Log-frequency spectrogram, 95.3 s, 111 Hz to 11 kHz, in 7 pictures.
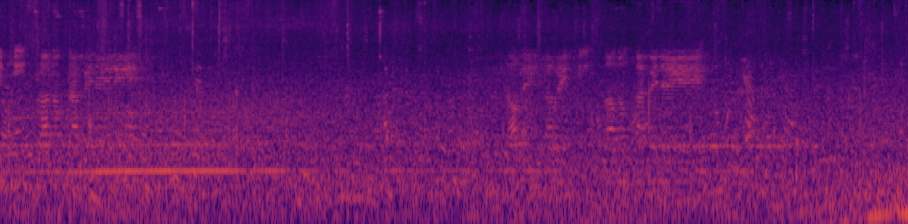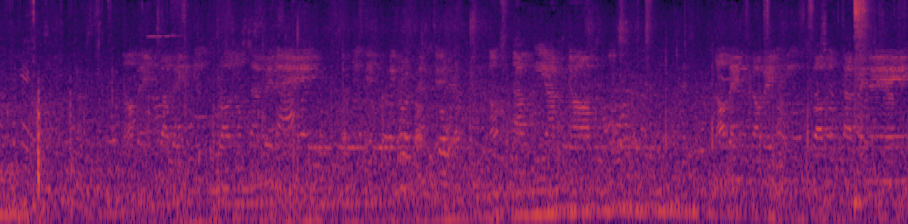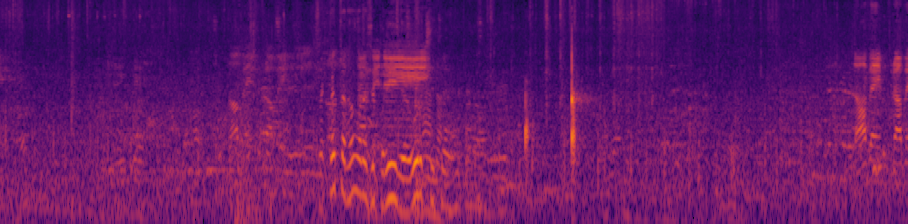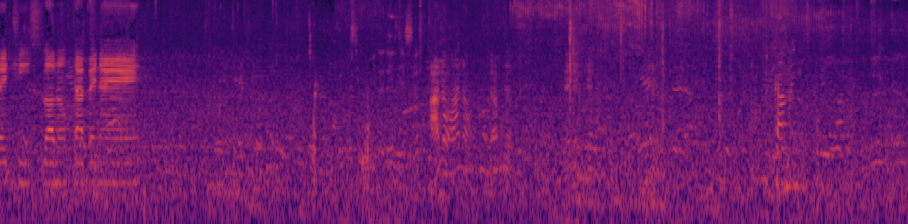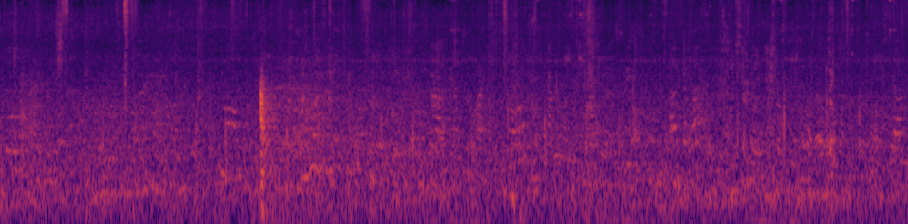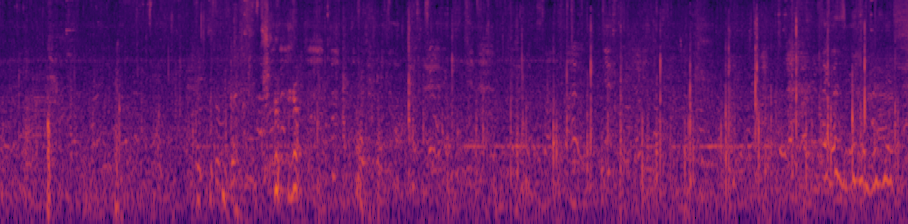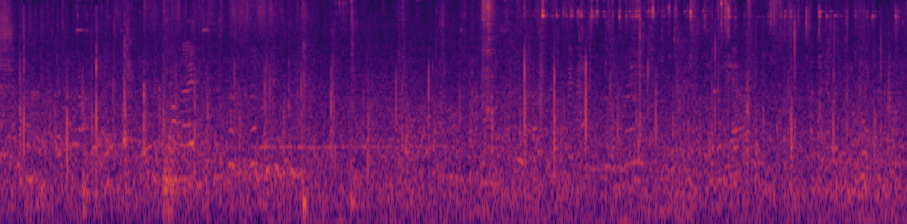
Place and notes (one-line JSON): {"title": "Bratislava I Slovenská republika - vendor of bratislava's big issue 'nota bene'", "date": "2012-11-10 19:02:00", "description": "Actually this guy used to be a well known street vendor of all kinds of newspapers in Bratislava, well known especially for his characteristic chant.", "latitude": "48.14", "longitude": "17.11", "altitude": "144", "timezone": "Europe/Bratislava"}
